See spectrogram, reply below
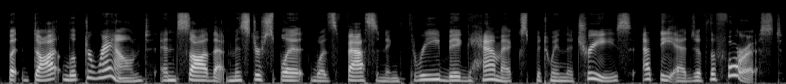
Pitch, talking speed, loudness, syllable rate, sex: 195 Hz, 175 wpm, -21 LUFS, 4.2 syllables/s, female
